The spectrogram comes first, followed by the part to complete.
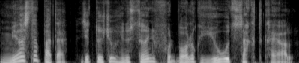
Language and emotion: Kashmiri, surprised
